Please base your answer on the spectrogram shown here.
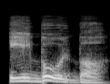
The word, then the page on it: il bulbo: italiano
